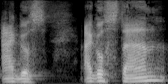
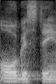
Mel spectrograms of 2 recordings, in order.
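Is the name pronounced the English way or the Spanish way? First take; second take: Spanish; English. First: The name is said with Spanish pronunciation. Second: The name is said with English pronunciation. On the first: The speaker calls it right. "Maybe the correct pronunciation would be Agustan. It's a Mexican version of the name" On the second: The speaker calls it wrong. "that's the English version"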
